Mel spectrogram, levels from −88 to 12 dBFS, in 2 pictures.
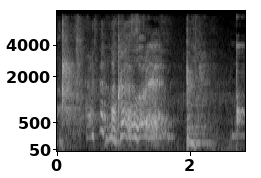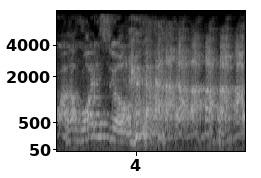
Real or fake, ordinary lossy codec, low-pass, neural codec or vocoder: fake; none; 7.2 kHz; codec, 16 kHz, 8 kbps, FunCodec, trained on LibriTTS, 25 frames a second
